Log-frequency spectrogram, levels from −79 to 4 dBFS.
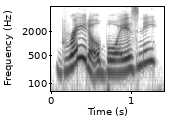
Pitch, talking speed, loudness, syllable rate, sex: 245 Hz, 210 wpm, -17 LUFS, 4.4 syllables/s, female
